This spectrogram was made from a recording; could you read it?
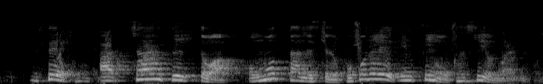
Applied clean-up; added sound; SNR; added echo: neural separator model SepFormer DNS4.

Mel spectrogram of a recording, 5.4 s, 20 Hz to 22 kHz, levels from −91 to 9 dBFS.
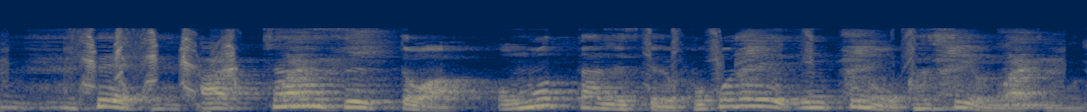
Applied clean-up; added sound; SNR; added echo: none; Scratching (performance technique); 9 dB; reverberation time 0.7 s.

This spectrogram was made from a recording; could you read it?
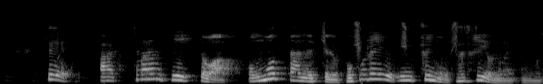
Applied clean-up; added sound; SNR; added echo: neural mask model DeepFilterNet 3.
